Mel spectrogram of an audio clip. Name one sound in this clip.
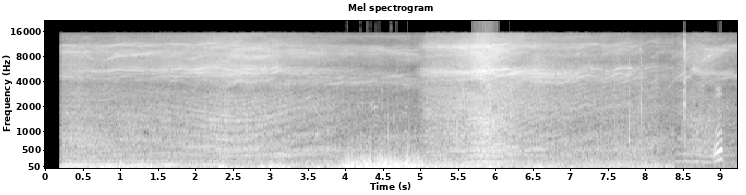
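A small remote-controlled aircraft's motor whines overhead, rising and falling in pitch.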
